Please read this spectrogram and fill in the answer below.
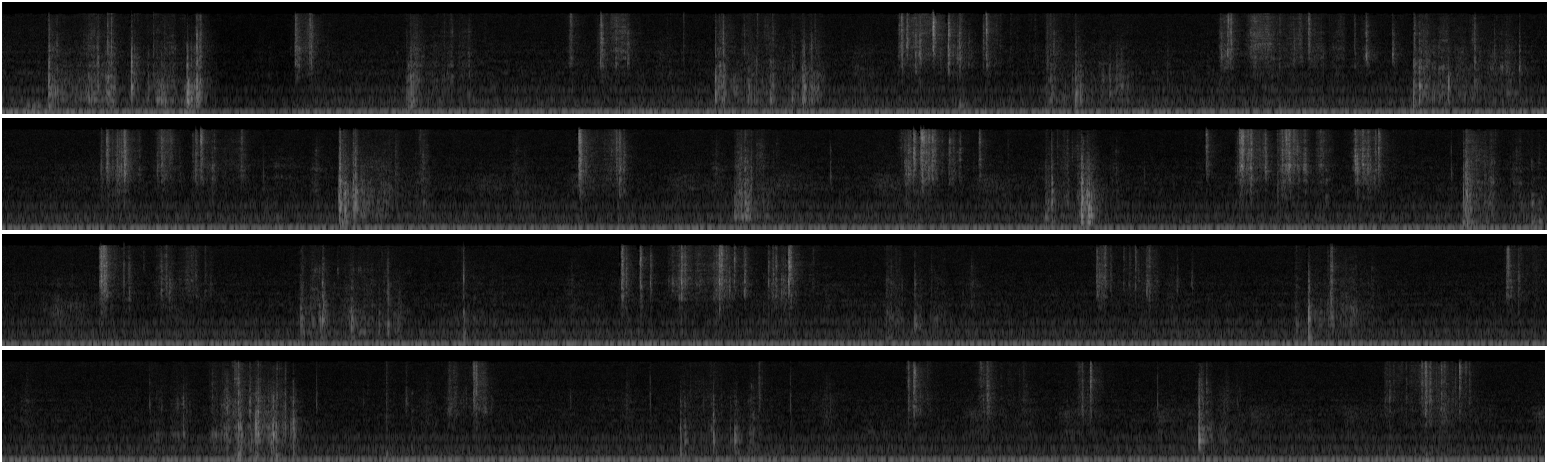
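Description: Frozen pizza snack rolls being set one by one into a foil-lined pan: light irregular clicks and crinkles of foil, sometimes in quick clusters, over a steady low hum.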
